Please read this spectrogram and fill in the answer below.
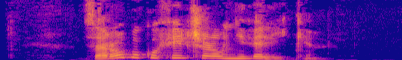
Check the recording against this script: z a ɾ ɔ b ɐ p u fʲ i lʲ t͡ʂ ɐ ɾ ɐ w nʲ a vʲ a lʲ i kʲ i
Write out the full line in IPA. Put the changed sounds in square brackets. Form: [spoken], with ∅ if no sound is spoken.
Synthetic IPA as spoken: z a ɾ ɔ b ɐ [k] u fʲ i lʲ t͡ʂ ɐ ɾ ɐ w nʲ [ɛ] vʲ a lʲ i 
